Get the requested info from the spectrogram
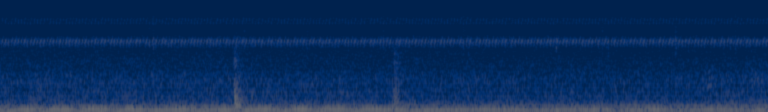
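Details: An unbroken ringing cricket trill sits high above a loud, low continuous rumble, interrupted by a couple of short knocking sounds.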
